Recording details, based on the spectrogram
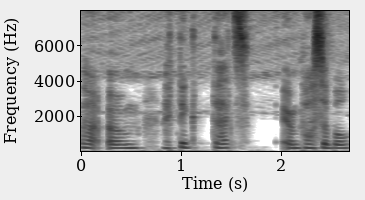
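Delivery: trembling, quivering, raspy, hoarse, stammering, hesitant. Narrator reads a caller's reply on a payphone in a quivering, hoarse voice. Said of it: "His voice was quivering and hoarse".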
